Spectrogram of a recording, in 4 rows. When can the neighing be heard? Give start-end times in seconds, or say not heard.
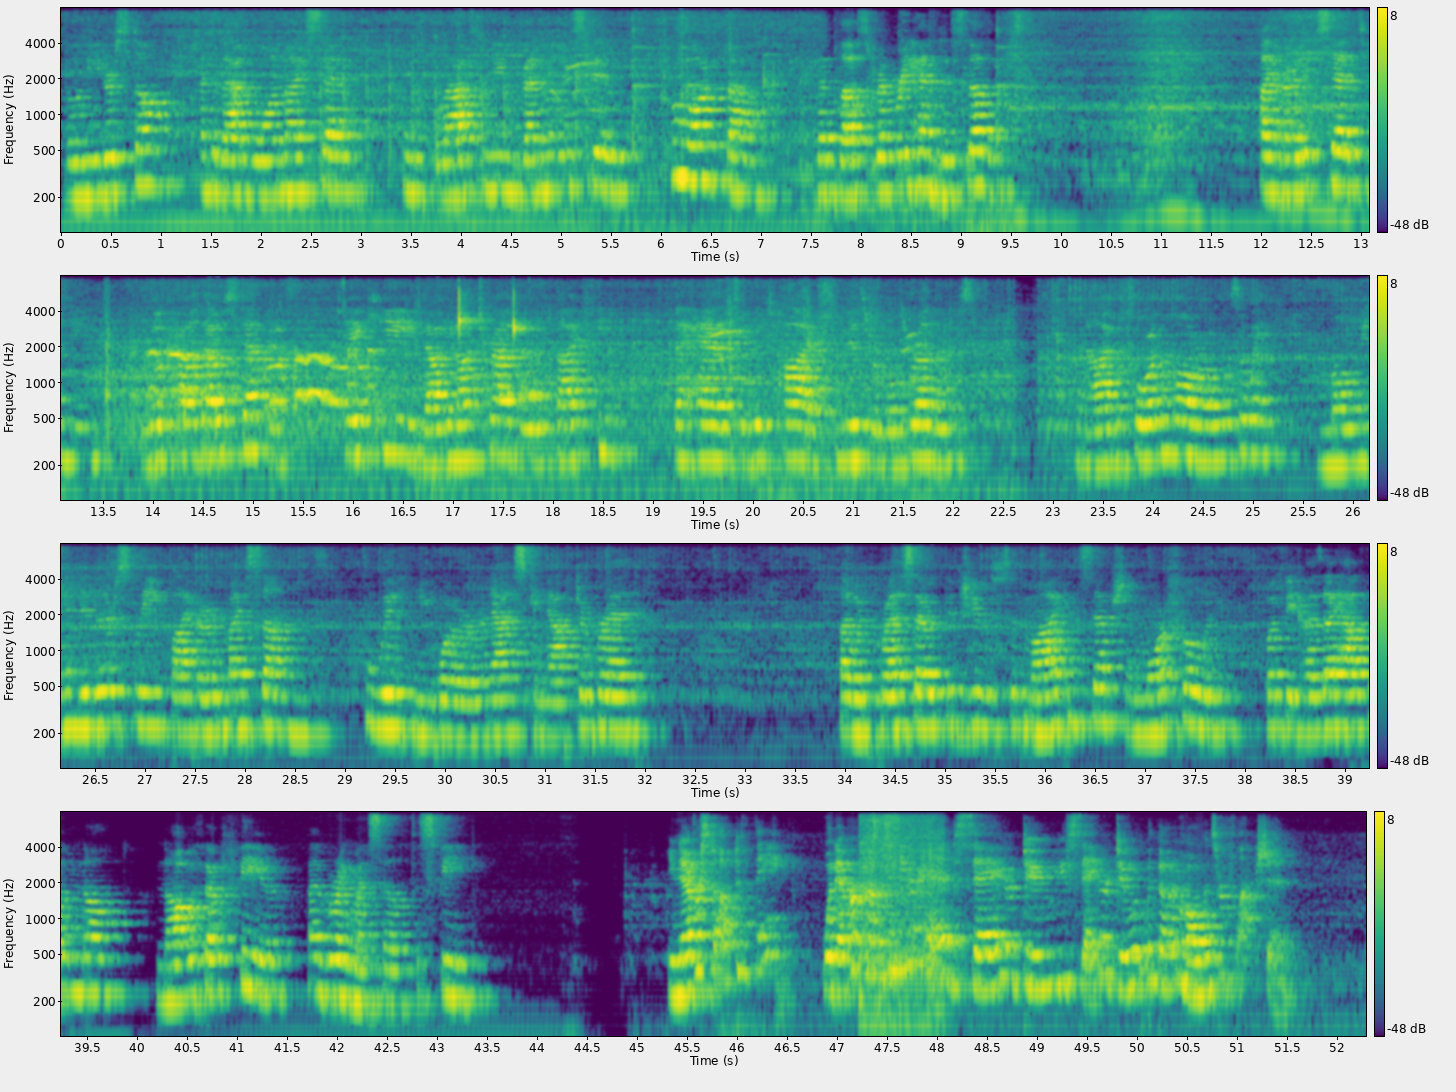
not heard.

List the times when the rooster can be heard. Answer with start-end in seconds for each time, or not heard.
13.5-18.0.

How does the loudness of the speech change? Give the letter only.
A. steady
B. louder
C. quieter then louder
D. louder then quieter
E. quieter
A.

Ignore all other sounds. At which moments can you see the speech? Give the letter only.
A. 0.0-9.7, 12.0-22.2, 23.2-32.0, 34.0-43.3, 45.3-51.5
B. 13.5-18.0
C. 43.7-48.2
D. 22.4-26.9
A.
